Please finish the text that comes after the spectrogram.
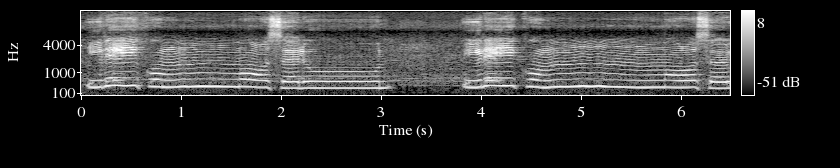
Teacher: تو یہاں پر میم ساکن کے بعد دوسرا میم آیا ہوا ہے، تو یہاں پر ایک میم کو دوسرے میم کے ساتھ ملا کر غنہ کریں گے پہلے، الیکم مرسلون، الیکم مرسلون، یعنی میم کو میم میں ملائیں گے، پھر غنہ کریں گے، ناک میں لے جا کر تھوڑا سا تب پڑھیں گے۔ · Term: ادغام شفوی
